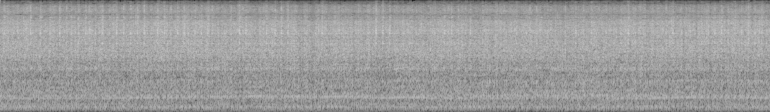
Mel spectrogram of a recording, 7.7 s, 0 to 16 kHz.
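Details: Toro CR20E single-stage two-stroke snow blower, diaphragm carburettor, choke operated by hand due to broken lever, electric starter: constant buzzy drone at steady speed, no misses or surging; running evenly.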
